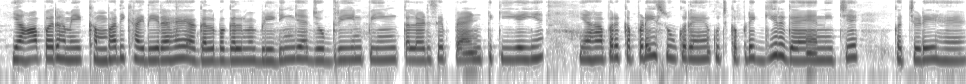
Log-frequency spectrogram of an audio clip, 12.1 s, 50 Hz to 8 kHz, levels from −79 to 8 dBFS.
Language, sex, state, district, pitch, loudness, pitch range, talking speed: Hindi, female, Bihar, Purnia, 225 Hz, -22 LUFS, 215-240 Hz, 180 wpm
